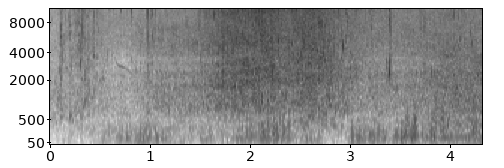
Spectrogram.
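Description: Small waves washing over sand and around a floating oil containment boom, with wind rumbling on the microphone. It fades up over the first two seconds.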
